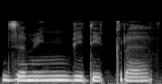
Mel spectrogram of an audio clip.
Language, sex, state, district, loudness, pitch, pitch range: Hindi, female, Arunachal Pradesh, Papum Pare, -12 LUFS, 190 Hz, 175-195 Hz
